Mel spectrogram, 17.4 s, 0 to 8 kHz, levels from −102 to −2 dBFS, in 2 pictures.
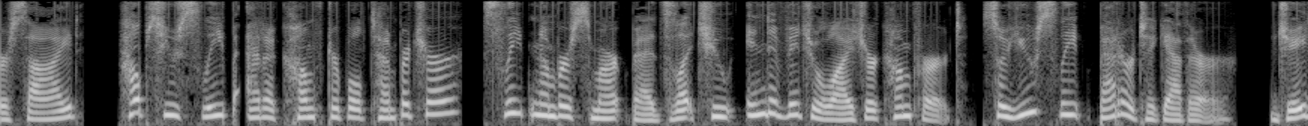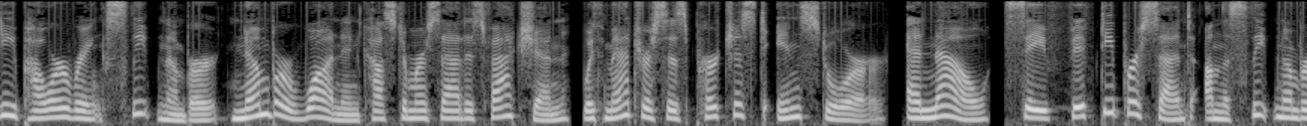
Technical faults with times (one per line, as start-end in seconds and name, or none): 0.00-17.44 resampler restarted on every block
